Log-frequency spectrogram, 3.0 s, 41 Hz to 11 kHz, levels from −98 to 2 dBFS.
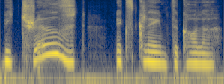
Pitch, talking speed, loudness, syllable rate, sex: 195 Hz, 80 wpm, -15 LUFS, 3.6 syllables/s, female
